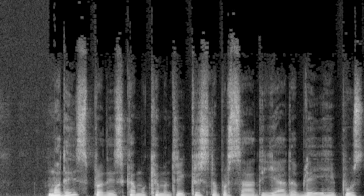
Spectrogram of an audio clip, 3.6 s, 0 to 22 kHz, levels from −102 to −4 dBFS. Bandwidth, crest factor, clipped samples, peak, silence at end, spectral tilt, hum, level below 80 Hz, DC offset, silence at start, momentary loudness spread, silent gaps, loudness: 18 kHz; 22 dB; under 0.1%; -2 dBFS; 0 s; -5 dB/octave; none; -58 dBFS; under 0.1%; 0.5 s; 6 LU; none; -24 LUFS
